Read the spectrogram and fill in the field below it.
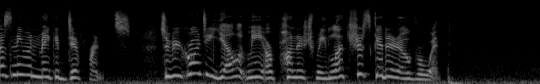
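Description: A young boy speaks quickly and with animation, close by.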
